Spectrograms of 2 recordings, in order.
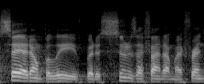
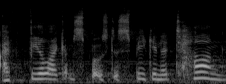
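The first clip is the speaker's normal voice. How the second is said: high, hushed, embarrassed voice. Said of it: "She's just so embarrassed".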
